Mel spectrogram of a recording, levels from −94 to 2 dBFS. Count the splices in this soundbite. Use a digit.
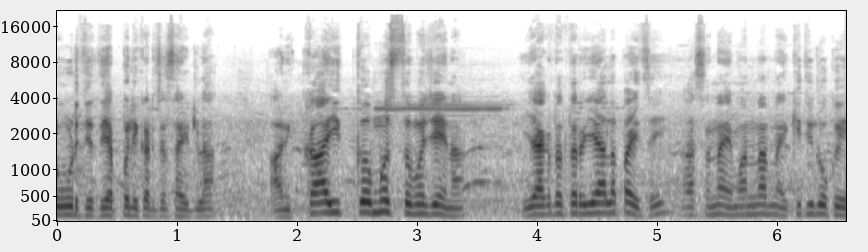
0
